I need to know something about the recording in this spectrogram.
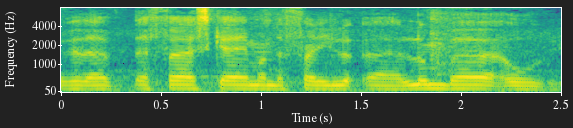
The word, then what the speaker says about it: Ljungberg: I mean obviously their first game on the lumber or Jim burgers I'm told it's pronounced in Sweden and I didn't feel it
